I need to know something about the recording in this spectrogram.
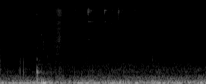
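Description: A pause in speech: a steady low background rumble with a few faint clicks in the first half second.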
